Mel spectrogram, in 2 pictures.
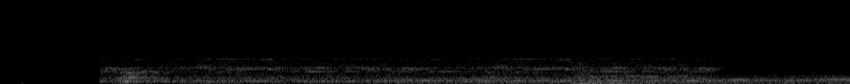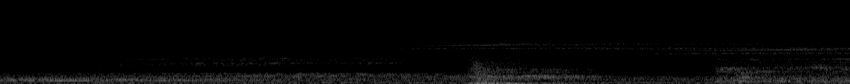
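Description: Magic spells crackle and whoosh amid a busy fantasy battle.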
